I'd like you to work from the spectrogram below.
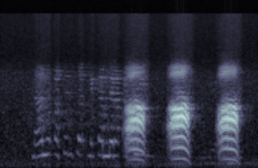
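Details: Slender-billed crow giving three loud, nasal, harmonic caws about half a second apart, after a run of softer, lower chattering notes.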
